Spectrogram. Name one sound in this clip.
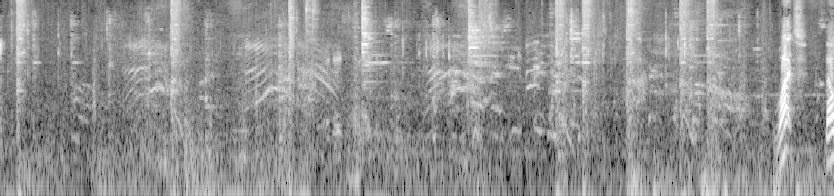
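Swords clash and ring in a fight.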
